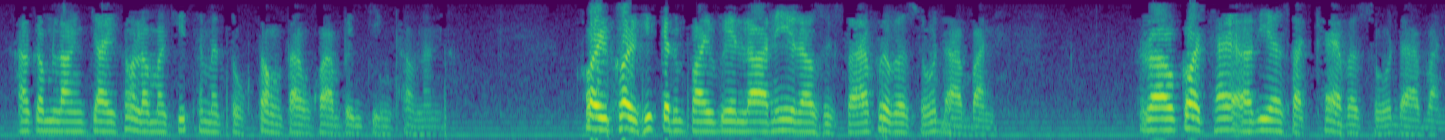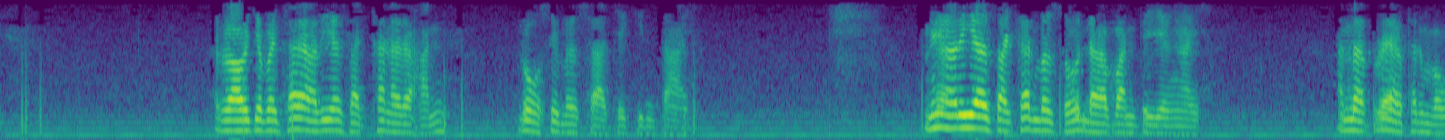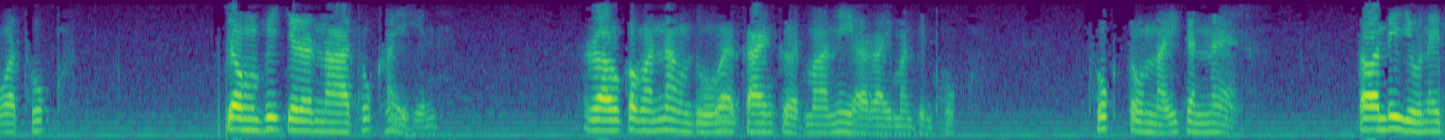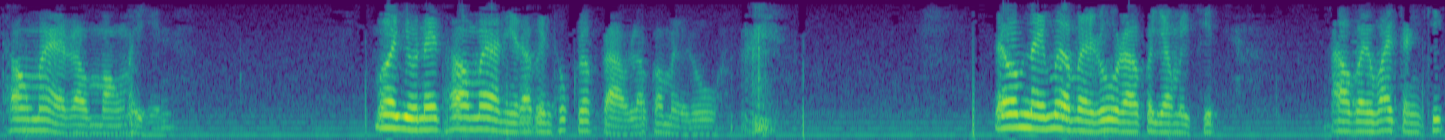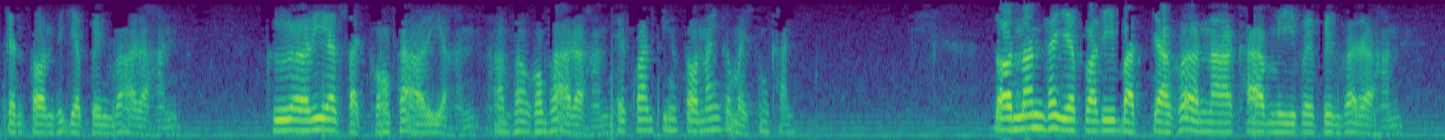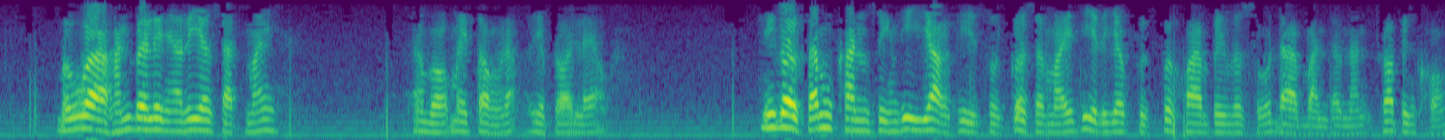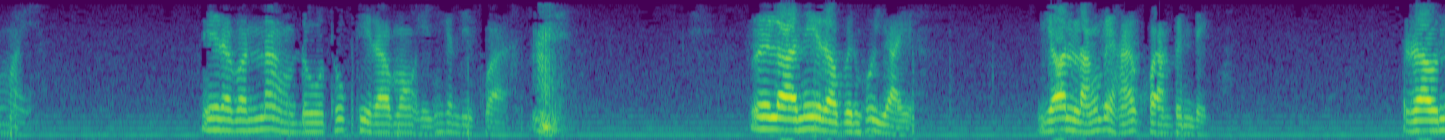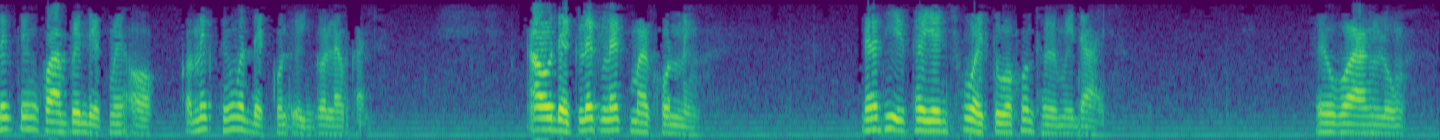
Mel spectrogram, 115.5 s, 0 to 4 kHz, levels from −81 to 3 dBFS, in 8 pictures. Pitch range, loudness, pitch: 105-160 Hz, -15 LUFS, 130 Hz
